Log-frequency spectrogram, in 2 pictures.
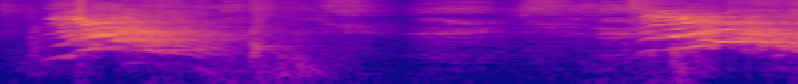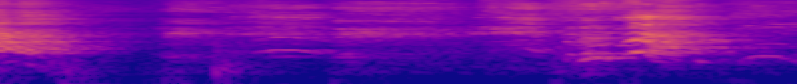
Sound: yelling

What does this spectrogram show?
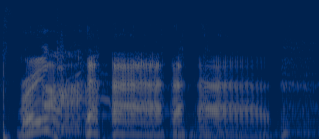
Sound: laughs

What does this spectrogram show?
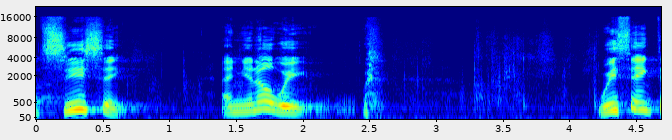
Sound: chuckles

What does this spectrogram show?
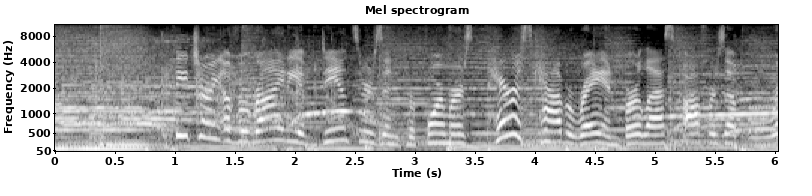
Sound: applause

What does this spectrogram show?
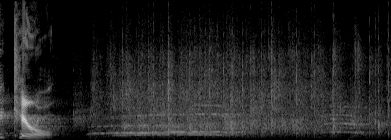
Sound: audience applauding

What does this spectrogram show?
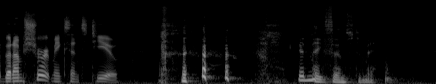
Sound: laugh

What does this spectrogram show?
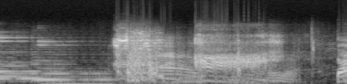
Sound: glass thuds; sighs

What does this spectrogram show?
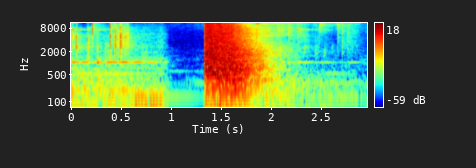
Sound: explosion sound

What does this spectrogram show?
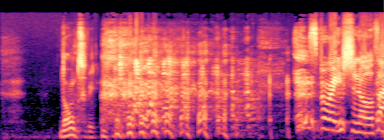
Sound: laughing

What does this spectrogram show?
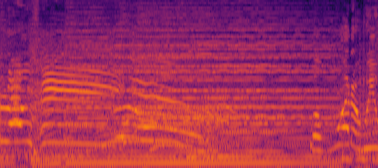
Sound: gasping

